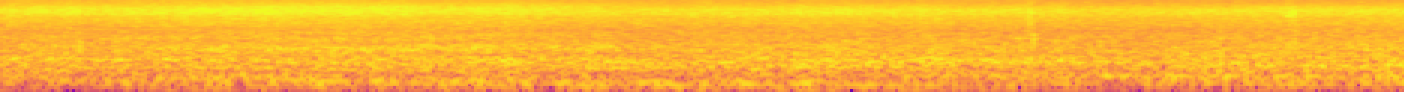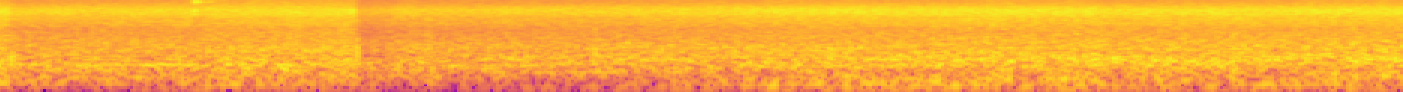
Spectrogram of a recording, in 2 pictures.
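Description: A river rushing below the trail: a steady, even wash of flowing water.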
